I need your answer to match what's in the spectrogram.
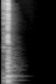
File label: office stapler put down on table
